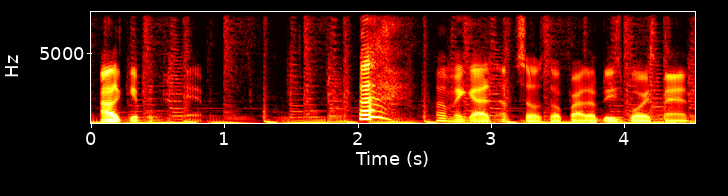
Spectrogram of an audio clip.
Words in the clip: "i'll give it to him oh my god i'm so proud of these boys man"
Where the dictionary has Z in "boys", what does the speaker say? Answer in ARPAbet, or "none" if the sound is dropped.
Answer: Z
